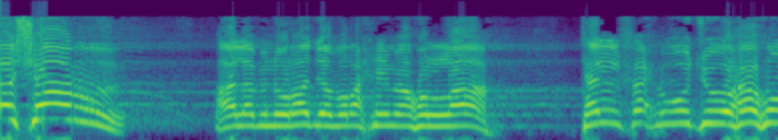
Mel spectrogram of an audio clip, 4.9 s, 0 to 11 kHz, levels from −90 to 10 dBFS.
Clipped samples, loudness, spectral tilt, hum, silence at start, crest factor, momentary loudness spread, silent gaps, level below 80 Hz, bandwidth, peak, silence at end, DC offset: 0.3%; -8 LUFS; -3.5 dB/octave; none; 0 s; 8 dB; 9 LU; none; -40 dBFS; 8 kHz; 0 dBFS; 0 s; under 0.1%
